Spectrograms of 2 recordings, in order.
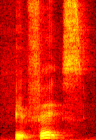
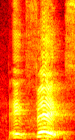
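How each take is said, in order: First: It is said quietly and flatly. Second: It is said loudly and excitedly.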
